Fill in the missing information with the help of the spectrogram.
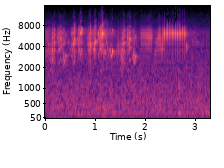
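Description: A Barn swallow gives a quick, high twittering warble of varied chirps, ending in a short, dry buzzy rattle. Faint background hiss underneath.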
